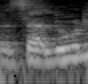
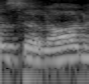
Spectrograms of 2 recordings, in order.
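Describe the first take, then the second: First: सैलून as "sai-loon"; wrong "LOON" ending on सैलून; spelling misreading. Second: सैलान as "se-laan"; correct pronunciation. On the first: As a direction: say सैलून with a long oo, as written. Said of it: "सैलून ही पढ़ा है". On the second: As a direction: say सैलान with an open aa, pitched up. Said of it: "actual word तो ये". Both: Shown as a demonstration.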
